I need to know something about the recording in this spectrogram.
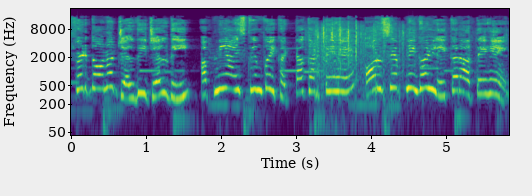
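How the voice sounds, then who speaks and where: Female narrator for children's animated tales, extremely high childlike pitch, music bed. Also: moderate pace. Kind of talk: scripted children's story narration.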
